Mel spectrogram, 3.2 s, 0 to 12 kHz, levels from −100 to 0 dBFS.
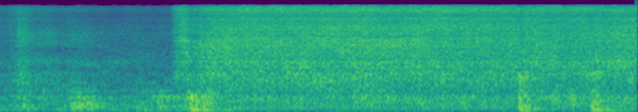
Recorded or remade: remade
